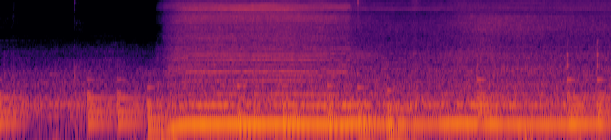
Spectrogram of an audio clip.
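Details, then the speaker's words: Small DC motor powered by three cells: steady, even buzz with a high whine, spinning fast and running smoothly. "Let's try and see what happens. I'm sure you can hear the buzzing sound now."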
